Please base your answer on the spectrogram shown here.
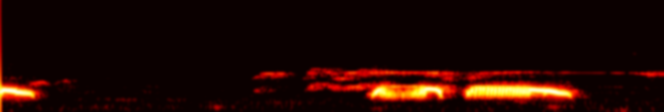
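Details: Spotted dove used as a lure bird to stimulate wild doves to call, a country-style voice: a short falling coo, then a pause and a pair of low, hoarse coos, the second drawn out and falling at the end.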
